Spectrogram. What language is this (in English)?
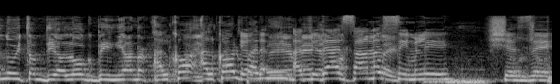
Hebrew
